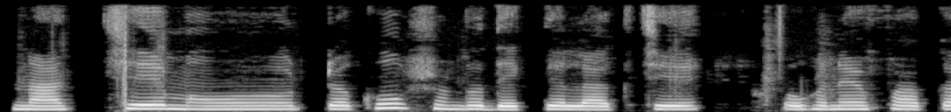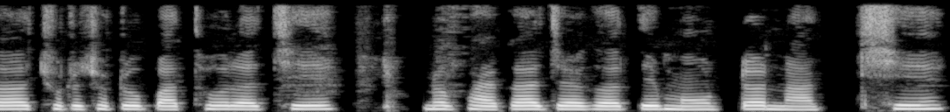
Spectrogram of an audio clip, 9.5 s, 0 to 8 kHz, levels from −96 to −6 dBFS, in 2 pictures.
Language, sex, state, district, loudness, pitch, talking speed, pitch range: Bengali, female, West Bengal, Jalpaiguri, -18 LUFS, 235 Hz, 120 wpm, 230-245 Hz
